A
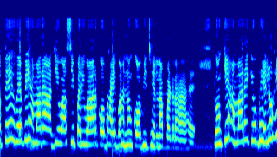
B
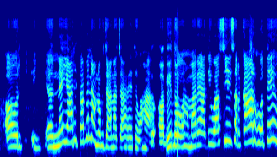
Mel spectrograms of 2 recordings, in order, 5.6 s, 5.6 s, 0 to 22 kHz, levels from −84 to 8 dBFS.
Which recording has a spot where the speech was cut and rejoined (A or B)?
B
